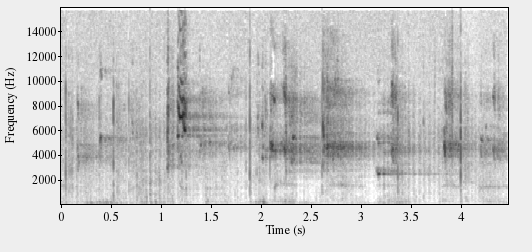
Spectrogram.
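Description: Basketball dribbled on a wooden court, with irregular dull bounces and the short high squeaks of sneakers as players cut and shuffle in defence.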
